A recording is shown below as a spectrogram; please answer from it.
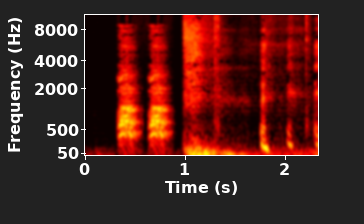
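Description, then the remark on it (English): A female dog in a TV studio barks twice in quick succession, loud, followed by a noisy scuffle and a few shorter, softer yips trailing off. “That's the bring your dog to the work day? She's a good dog, too.”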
